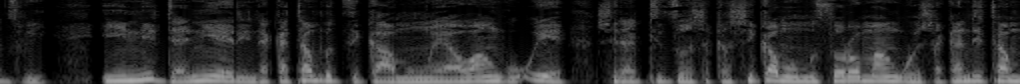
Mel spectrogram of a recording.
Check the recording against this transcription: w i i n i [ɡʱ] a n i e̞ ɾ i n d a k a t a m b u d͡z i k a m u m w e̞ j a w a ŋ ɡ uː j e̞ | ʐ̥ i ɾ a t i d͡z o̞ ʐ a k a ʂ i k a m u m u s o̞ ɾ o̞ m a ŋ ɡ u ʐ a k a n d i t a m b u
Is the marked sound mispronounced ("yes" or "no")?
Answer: yes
